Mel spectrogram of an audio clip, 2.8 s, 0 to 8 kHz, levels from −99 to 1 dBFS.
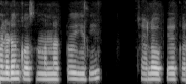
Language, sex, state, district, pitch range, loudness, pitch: Telugu, female, Andhra Pradesh, Chittoor, 190-205 Hz, -27 LUFS, 195 Hz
